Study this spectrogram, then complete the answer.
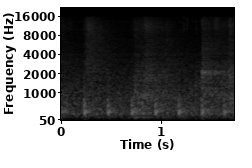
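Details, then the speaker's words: Light, hollow knocks about four a second as the worn passenger-side front sway bar link is pushed up and down by hand with the car lifted and the suspension unloaded. "you hear that little bit of knockin there's just that little bit of movement in a slower joint that's all it really takes"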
